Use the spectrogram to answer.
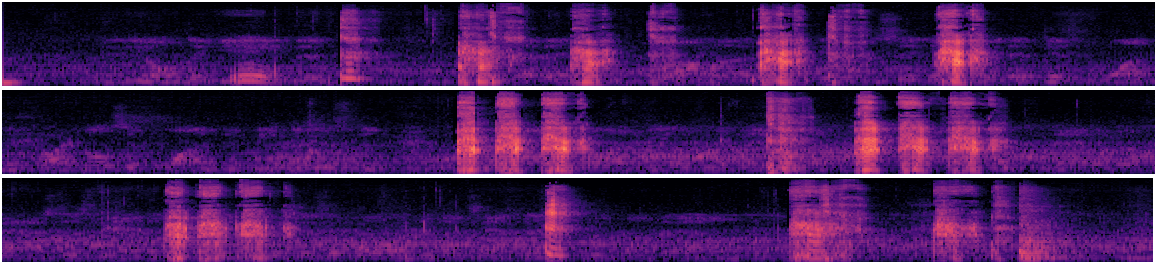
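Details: Young child sitting on an adult's arm on a couch, making repeated short, deliberate fake coughs, encouraged to keep going: a playful voluntary cough, not an illness cough.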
